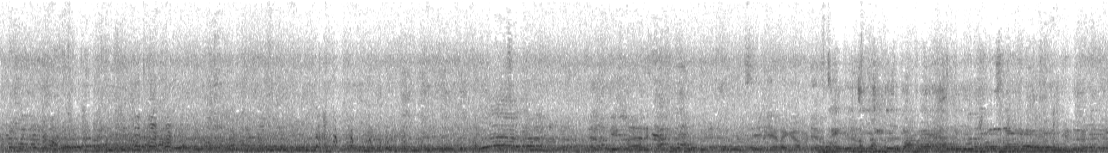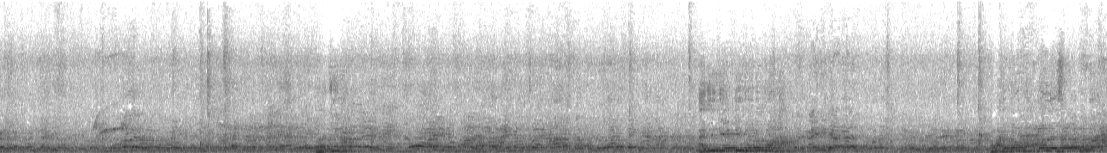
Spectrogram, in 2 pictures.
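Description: A large crowd shouts and cheers loudly nearby.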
